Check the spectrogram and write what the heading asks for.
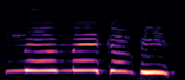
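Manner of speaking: very high, slow disbelief; stunned disbelief. Real, not acted. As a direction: stretch it out in utter disbelief. Exaggerated disbelief.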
